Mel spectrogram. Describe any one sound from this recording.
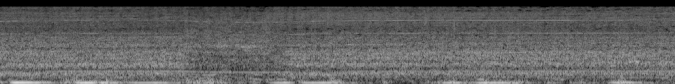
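A handheld vacuum whirs steadily as it sucks at fabric.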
